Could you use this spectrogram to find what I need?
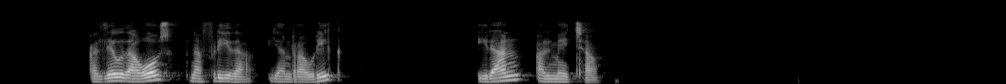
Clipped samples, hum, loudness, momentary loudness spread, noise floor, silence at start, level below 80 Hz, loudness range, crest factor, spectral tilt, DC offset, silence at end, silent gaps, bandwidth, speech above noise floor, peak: under 0.1%; none; -23 LUFS; 13 LU; under -90 dBFS; 0.9 s; -70 dBFS; 10 LU; 24 dB; -5.5 dB/octave; under 0.1%; 4.1 s; 3.87-4.77 s; 7.8 kHz; over 68 dB; -4 dBFS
